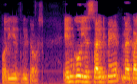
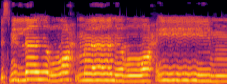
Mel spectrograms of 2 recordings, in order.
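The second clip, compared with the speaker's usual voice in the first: slow, high, louder chanted tilawat; Quran recitation; 5 semitones higher, 6 dB louder, much slower than usual. Shown as a demonstration. Teacher reciting the surah from the start, in slow melodic tilawat. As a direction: open with Bismillah in a long melodic line. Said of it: "میں سورہ پڑھتا ہوں".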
